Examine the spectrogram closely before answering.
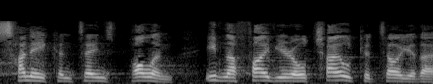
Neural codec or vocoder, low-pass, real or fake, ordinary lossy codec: none; none; real; none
